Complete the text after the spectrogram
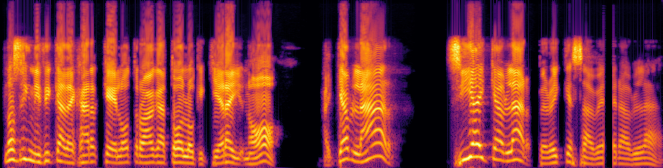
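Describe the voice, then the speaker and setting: Animated pastor preaching. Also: male voice, fairly quick, dry recording, studio quality. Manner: illustrates points by acting out spoken exchanges, with sudden pitch jumps. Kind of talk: sermon.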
